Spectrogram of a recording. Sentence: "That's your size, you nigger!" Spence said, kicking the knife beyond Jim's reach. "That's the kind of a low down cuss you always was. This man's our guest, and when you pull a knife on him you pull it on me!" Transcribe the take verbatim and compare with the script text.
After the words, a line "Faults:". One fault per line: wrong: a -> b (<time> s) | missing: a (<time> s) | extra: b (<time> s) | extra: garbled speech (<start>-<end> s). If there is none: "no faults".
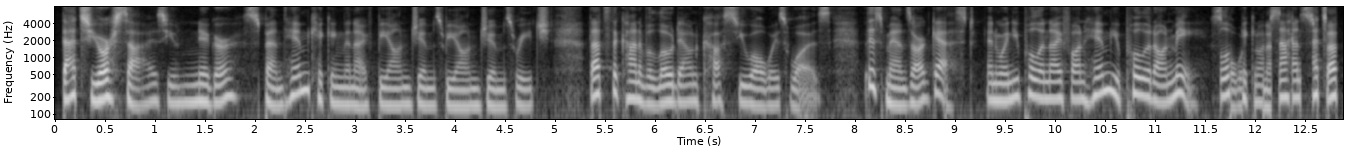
"That's your size, you nigger!" Spence him, kicking the knife beyond Jim's beyond Jim's reach. "That's the kind of a low down cuss you always was. This man's our guest, and when you pull a knife on him you pull it on me!" [garbled]
Faults:
wrong: said -> him (2.3 s)
extra: beyond Jim's (3.9 s)
extra: garbled speech (11.5-12.8 s)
